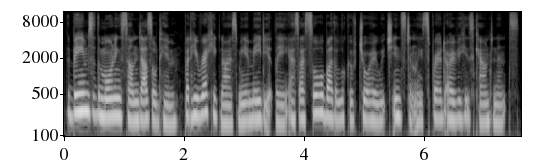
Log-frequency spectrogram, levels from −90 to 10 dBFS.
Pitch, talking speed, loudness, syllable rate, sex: 195 Hz, 210 wpm, -19 LUFS, 5.7 syllables/s, female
